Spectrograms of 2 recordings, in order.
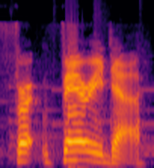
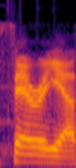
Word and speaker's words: Farida: I mean, so far she's introduced herself as uh Faria. Farida, not not Faria.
